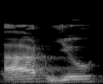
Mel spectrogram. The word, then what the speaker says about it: rutin: It is spelled R-U-T-I-N, rutin.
